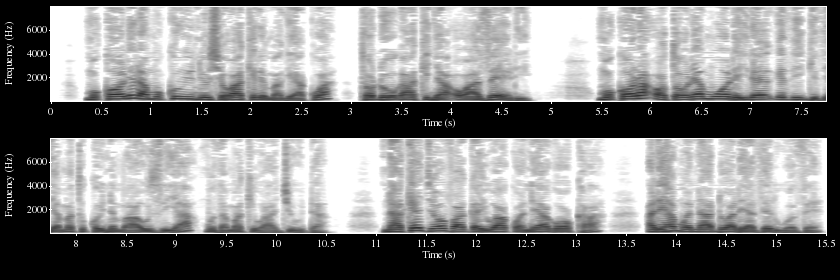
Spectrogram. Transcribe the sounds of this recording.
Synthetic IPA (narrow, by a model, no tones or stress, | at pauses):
mokɔːɾeɾamokuɾuineoɕjɔwakeɾemaɣeakwa | tɔdoːɣakiɲaʔɔazɛɾi | mokɔːɾaʔɔtɔoɾeamwɔɾeiɾɛɣeðiːɡiðiamatukɔinemauziamoðamakiwad͡ʒuda | nakɛd͡ʒɛhɔvaɡaiwakwaneaɣɔkaː | ɾehamwɛnaːdoaɾeaðɛɾuɔðɛ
